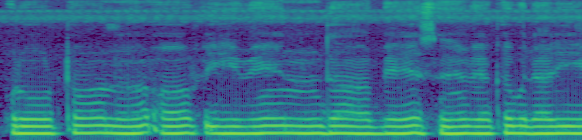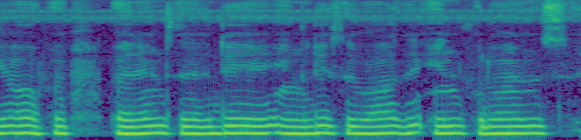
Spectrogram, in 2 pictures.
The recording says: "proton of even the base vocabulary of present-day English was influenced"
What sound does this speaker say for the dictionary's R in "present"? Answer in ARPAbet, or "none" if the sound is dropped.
none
